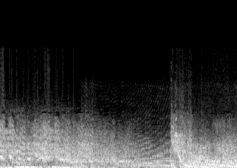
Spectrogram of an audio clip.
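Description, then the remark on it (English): A massive sci-fi energy beam, the Death Star's superlaser, fires at the planet Alderaan with a loud, sustained roaring blast that surges sharply again near the end, dense and booming like heavy artillery, with no voices. “With mighty flash, the beam bursts bright and shrill.”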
